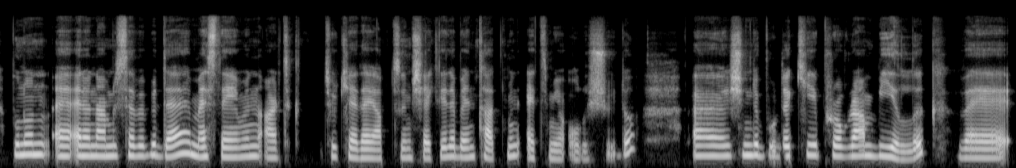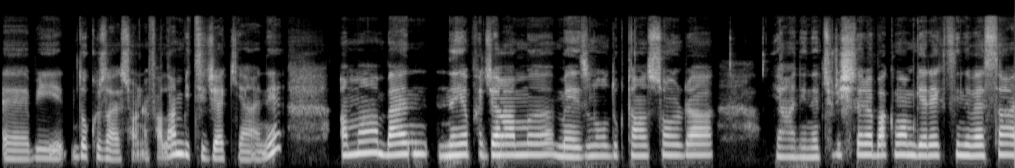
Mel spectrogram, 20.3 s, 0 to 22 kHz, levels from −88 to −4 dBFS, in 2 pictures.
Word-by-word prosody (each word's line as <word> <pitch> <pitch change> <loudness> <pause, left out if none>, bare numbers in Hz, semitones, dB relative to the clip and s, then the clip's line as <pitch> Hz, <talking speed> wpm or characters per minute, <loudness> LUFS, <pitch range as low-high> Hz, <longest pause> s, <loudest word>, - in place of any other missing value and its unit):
Bunun, 235 +1 +2 0.2
eee, - - +4
en 210 +1 +3
önemli 210 0 +2
sebebi 210 +1 -1
de 225 +7 +3
mesleğimin 195 -1 +1
artık 175 0 -3 0.2
Türkiye'de 185 -3 -2
yaptığım 170 +1 -2
şekliyle 190 +4 0
beni 185 +1 -2
tatmin 200 +5 -3
etmiyor 155 -3 -4
oluşuydu. 225 - -3 0.6
Eee, 210 0 +1
şimdi 220 0 +2
burdaki 205 +2 -2
program 205 +1 +1
1 210 - -2
yıllık 175 - -3
ve, 175 -1 +1
eee, 155 -1 -4
bir 170 -1 -5
9 190 -3 -3
ay 150 -2 -2
sonra - - -3
falan 250 +1 +1
bitecek, 175 -7 -1
yani. 150 - -2 0.6
Ama 260 +4 +2
ben 245 +1 +3
ne 215 +1 +3
yapacağımı, 230 0 +2
mezun 200 -1 0
olduktan 215 0 -2
sonra 230 +1 +1 0.6
yani 190 -1 -4
ne 190 0 -2
tür 235 - -2
işlere 230 0 +6
bakmam 230 0 +2
gerektiğini 220 0 +2
vs. 220 - +2
210 Hz, 130 wpm, -23 LUFS, 190-230 Hz, 0.6 s, işlere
